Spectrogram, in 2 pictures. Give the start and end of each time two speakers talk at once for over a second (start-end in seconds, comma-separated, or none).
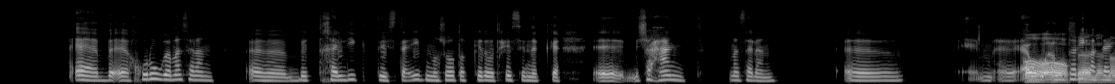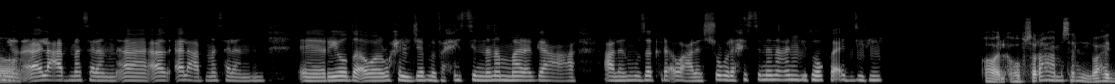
10.2-11.5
